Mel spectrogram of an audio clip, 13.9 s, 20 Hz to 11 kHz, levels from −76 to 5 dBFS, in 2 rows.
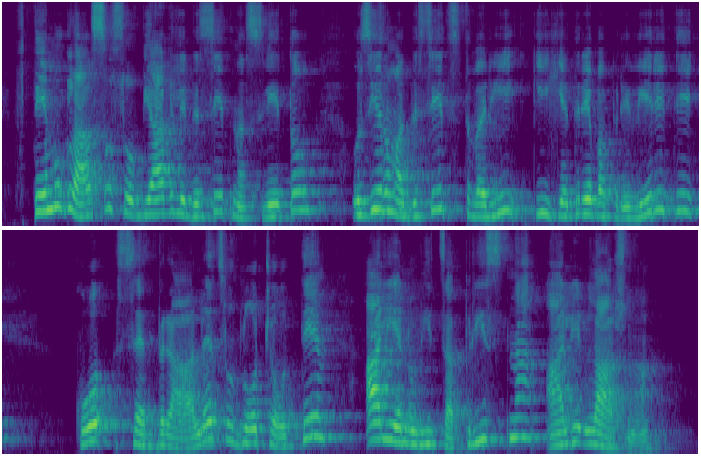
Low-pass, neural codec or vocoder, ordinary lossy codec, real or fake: none; vocoder, 22.05 kHz, 80 mel bands, WaveNeXt; none; fake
